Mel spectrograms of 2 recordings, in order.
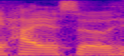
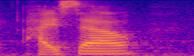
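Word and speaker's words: Hisao: Well, I say Hayaso. His name's actually like Haisao. But I pronounce it the way that Mike pronounced it in his playthrough, which is a mistake, I guess.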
